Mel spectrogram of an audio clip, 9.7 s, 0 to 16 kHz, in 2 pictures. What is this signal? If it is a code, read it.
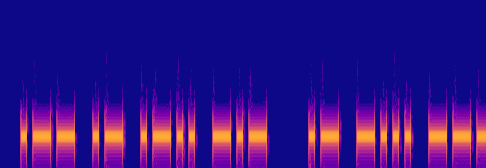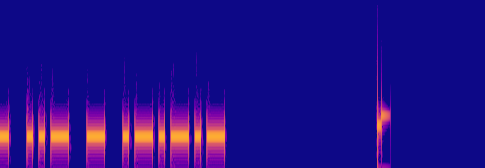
Morse code, heard as a keyed tone, about 20 wpm, 700 Hz. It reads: WALK ABOUT.
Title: Sentences from Top 1000 Words - Review Part 1 - 20wpm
